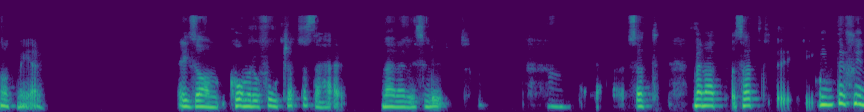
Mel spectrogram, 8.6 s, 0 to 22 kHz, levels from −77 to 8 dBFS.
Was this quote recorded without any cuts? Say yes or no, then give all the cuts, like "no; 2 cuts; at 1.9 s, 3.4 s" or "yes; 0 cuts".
yes; 0 cuts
